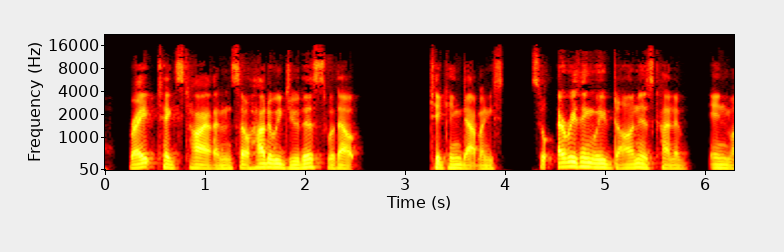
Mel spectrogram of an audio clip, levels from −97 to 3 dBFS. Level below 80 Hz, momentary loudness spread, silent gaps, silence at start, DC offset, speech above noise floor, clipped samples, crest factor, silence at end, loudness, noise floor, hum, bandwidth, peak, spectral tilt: -42 dBFS; 12 LU; none; 0.25 s; under 0.1%; 69 dB; under 0.1%; 18 dB; 0 s; -19 LUFS; -87 dBFS; none; 15.5 kHz; -2 dBFS; -5.5 dB/octave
